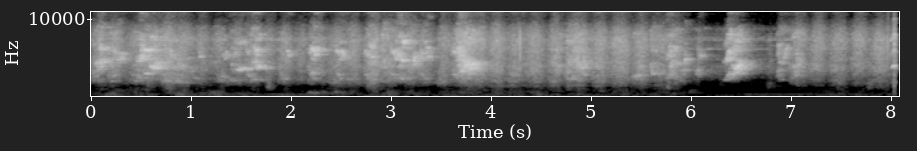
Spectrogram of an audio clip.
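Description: Small birds chirping intermittently in the background, with one rising call about six and a half seconds in, over faint rubbing from a handheld phone being moved.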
